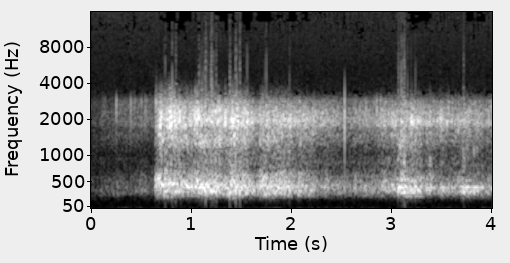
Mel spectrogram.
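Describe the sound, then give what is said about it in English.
A low, quiet hiss gives way to a loud, steady droning roar, like an airplane flying overhead through a storm, with faint crackles scattered through the wash of noise. No one speaks. “It sounded like a plane.”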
